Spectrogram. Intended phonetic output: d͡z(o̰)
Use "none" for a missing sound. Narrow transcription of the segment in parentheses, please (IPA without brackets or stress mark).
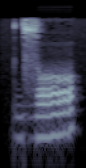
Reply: o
